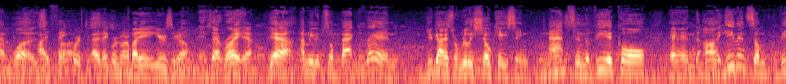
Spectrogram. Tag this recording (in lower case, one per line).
speech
